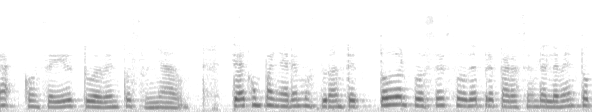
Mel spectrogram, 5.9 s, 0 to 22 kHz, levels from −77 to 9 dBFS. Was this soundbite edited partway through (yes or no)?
no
